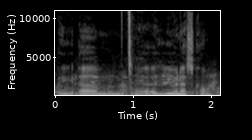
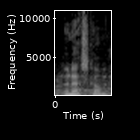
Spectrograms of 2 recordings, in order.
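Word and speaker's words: UNSCOM: under the supervision of UNESCOM. UNESCOM. Is it how they say it, isn't it? The UNESCOM or something like that. It's not spelt that way, but that's how they pronounce it.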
